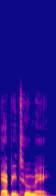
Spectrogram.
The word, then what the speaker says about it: epitome: People often say epi stressing the second syllable, but it's actually epitome stress on the third syllable. Epitomy.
